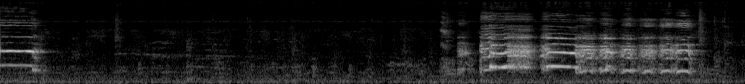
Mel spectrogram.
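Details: Kokok Balenggek rooster from Solok, West Sumatra: after a long quiet stretch a loud crow begins halfway, a run of stepped, pulsing harmonic notes lasting about two and a half seconds.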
